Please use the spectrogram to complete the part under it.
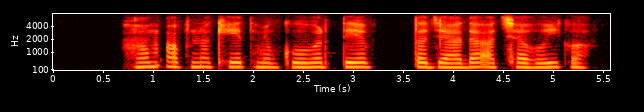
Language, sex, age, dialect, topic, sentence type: Magahi, female, 18-24, Western, agriculture, question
